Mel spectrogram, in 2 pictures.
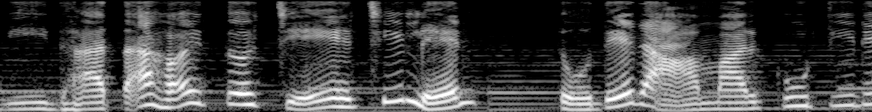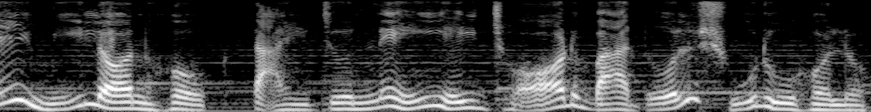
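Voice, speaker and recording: Woman voicing a slow, singsong kindly old granny. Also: fairly low pitch, very animated, soft background music. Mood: advising, firm. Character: kindly, gently chiding old village granny. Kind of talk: cartoon fairy tale dialogue.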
